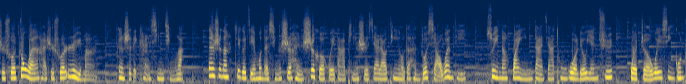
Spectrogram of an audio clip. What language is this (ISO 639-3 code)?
zho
